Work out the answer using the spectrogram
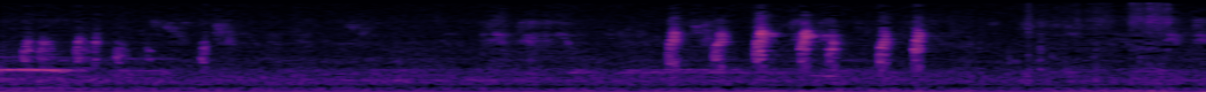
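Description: Faint, short high-pitched bird chirps in quick series, one run in the first second and another cluster about three to four and a half seconds in.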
